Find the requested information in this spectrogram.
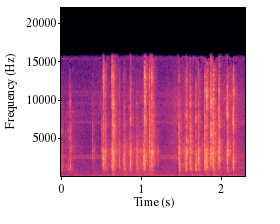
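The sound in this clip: Typing on a computer keyboard while looking something up online: many quick, irregular key clicks in two bursts separated by a brief lull, with a faint steady tone underneath and no talking.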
